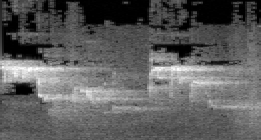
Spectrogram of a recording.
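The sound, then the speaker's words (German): High, shrill whistled tones sustain and slide like birdsong, human voices imitating bird calls in a multichannel video installation by British artist Marcus Coates, with a brief break midway and a soft, steady background beneath. “Was wie computergenerierte Vogelstimmen klingt, kommt aus den Mündern von Menschen.”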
